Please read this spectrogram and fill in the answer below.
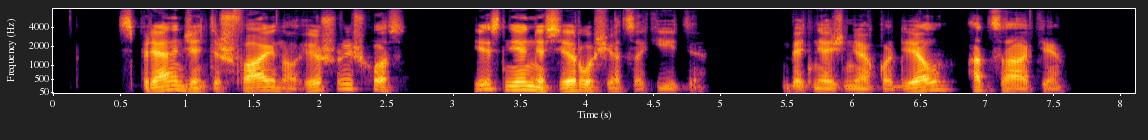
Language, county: Lithuanian, Alytus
